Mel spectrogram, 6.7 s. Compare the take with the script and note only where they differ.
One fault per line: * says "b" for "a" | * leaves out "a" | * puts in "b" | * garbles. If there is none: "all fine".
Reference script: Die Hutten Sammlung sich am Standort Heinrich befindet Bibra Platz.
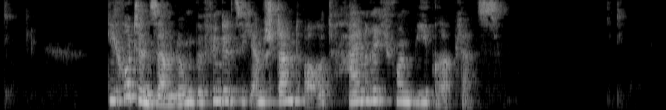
* puts in "befindet"
* says "von" for "befindet"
